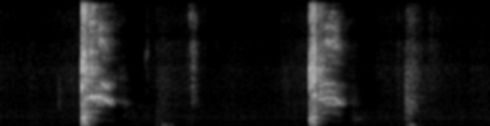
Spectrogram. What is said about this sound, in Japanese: 突然咳込み出したんやけど どうした呪われたか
